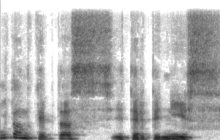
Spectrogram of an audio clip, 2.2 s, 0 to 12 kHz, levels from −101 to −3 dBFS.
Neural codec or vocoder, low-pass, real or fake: none; 10.8 kHz; real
